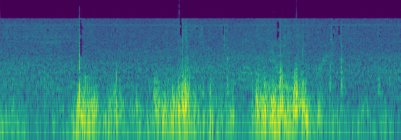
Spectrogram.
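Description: Wind buffeting the microphone in three gusts about a second apart.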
